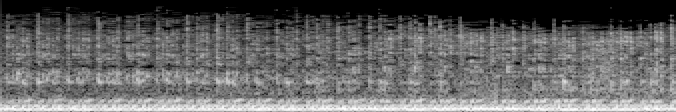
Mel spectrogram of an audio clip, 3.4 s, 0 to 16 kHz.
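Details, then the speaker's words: 1982 Toyota Cressida running with the fuel pump off, since it floods and stalls when the pump is on: loud, raw, chuffing idle with heavy low rumble and a ragged beat; an exhaust leak is suspected, not confirmed. "Sounds like I got a big exhaust leak."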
